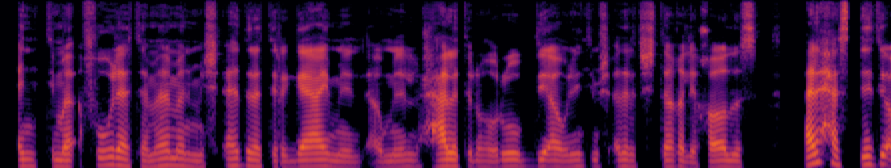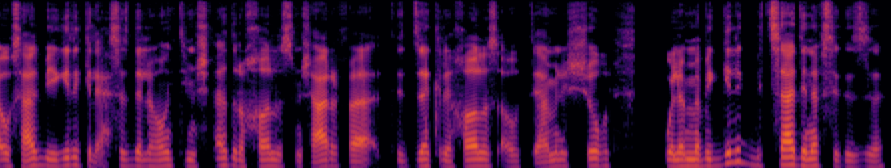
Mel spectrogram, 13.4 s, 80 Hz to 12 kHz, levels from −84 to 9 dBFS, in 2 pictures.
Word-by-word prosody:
أنتِ 130 -1 -7
مقفولة 145 +3 0
تمامًا، 135 +4 -3
مش 115 -2 -2
قادرة 135 -2 -1
ترجعي 120 +2 +4
من 115 -2 -6
ال 105 - -15
أ - - -8
من 120 +2 -5
حالة 130 +1 +5
الهروب 125 +1 -5
دي، 125 -1 +3
أو 115 -1 0
إن - - -7
أنتِ 125 0 -12
مش - - -5
قادرة 125 0 -5
تشتغلي 120 -2 0
خالص. 120 +2 +1 0.4
هل - - +10
حسيتِ، 160 +1 +4
أو 130 - 0
ساعات 135 +3 +2
بييجي 135 +1 0
لِك 150 -2 -6
الإحساس 135 - -3
ده، 135 - -4
اللي 125 -1 -3
هو 125 - -4
أنتِ 130 -1 -10
مش 125 - -1
قادرة 145 0 -5
خالص، 125 -1 -2
مش - - -6
عارفة 125 -2 +2
أنتِ 125 - -11
تذاكري 125 -2 -1
خالص، 130 +1 +1
أو 115 - -10
تعملي 115 +3 -5
الشغل، 135 +1 -3 0.4
ولما 130 0 +1
بتيجي 135 +7 -2
لِك، 220 - -5
بتساعدي 155 -2 +5
نَفْسِك 130 -2 -1
إزاي؟ 120 0 -8
125 Hz, 215 wpm, -27 LUFS, 120-135 Hz, 0.4 s, هل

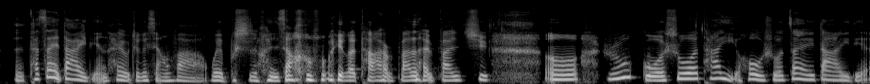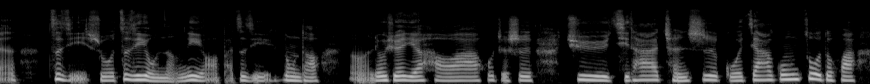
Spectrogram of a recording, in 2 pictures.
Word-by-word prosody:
呃， 185 -2 -4
他 240 - -3
再 320 +5 +3
大 240 -6 +1
一 180 - 0
点， - - -5
他 205 +6 -3
有 185 - +1
这 180 - -5
个 180 - -1
想 175 -2 -4
法， 170 -4 -5
我 185 - -1
也 180 - +3
不 180 - -10
是 185 -1 -3
很 175 +1 +1
想 205 +5 +5 0.5
为 215 - +9
了 180 -1 +2
他 175 0 -1
而 180 -1 +1
搬 180 +4 +1
来 205 - +2
搬 190 0 -2
去。 200 +2 -4 0.5
呃， 225 0 +4 0.2
如 270 +6 +3
果 195 - +2
说 260 +5 +3
他 275 +1 -2
以 250 -4 0
后 230 -4 +1
说 205 +1 -2
再 225 +1 0
大 205 -1 -2
一 190 - -2
点， - - -7 0.3
自 245 -2 +1
己 195 - -5
说 180 0 -3
自 235 +2 0
己 210 0 +5
有 180 -6 +4
能 150 0 -3
力 190 -1 +4
啊， - - -6
把 - - -14
自 190 - -2
己 170 +2 -5
弄 185 -3 +2
到， 170 -1 -3 0.3
呃， - - -6
留 190 +1 +4
学 195 0 +4
也 185 0 +2
好 190 -2 -5
啊， 180 +1 -2
或 190 +2 -6
者 190 - -6
是 180 +1 -2 0.3
去 200 -4 +2
其 180 +2 -3
他 200 +1 0
城 180 -5 -1
市 200 +3 0
国 175 -1 -3
家 205 +3 0
工 230 +3 +4
作 255 -2 +3
的 200 -2 0
话， 185 0 -1
195 Hz, 250 characters per minute, -24 LUFS, 180-215 Hz, 0.5 s, 为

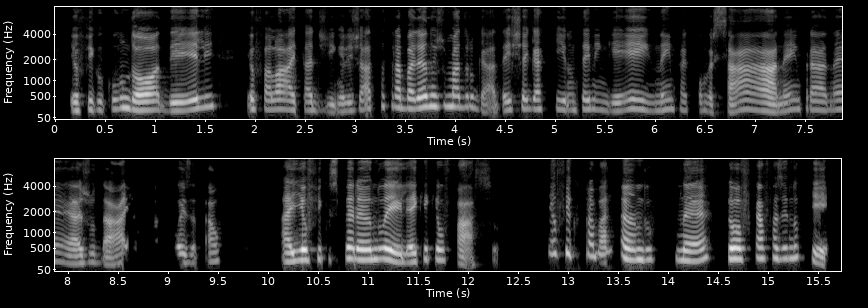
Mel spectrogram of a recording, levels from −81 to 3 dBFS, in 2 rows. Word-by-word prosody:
Eu 175 - -3
fico 185 +1 -9
com 220 +3 -4
dó 185 -2 +5
dele. 205 +10 -1 0.3
Eu 210 - -4
falo: 200 0 -6
"ai, 195 -3 -3
tadinho, 175 -4 -12
ele 165 - -8
já - - -8
tá 260 - -17
trabalhando 240 0 +1
de 260 - -14
madrugada, 250 -7 -6
aí, 185 - -6
chega 215 0 -6
aqui 205 -1 -12
não 185 - -14
tem 205 +1 -7
ninguém 190 +1 -7
nem 180 +4 -11
para 190 -3 -18
conversar, 175 +1 -3
nem 175 +6 -10
para, 190 -3 -8
né, 190 -2 -10
ajudar 170 +3 -4
em - - -10
alguma - - -36
coisa, 175 -2 -6
tal. 200 +1 -11 0.6
Aí 195 +2 +3
eu 230 - +12
fico 240 +1 -11
esperando 240 0 +6
ele, 185 -6 +8
aí 185 - +5
que 245 - -6
que 245 0 -3
eu 230 - +2
faço? 235 +1 -7 0.5
Eu 360 - -6
fico 350 -2 -2
trabalhando, 245 - 0 0.2
né? 220 +1 +2
Que 260 - -42
eu 250 - +12
vou 250 - +9
ficar 255 +1 -2
fazendo 260 0 -3
o - - -23
quê? - - 0
205 Hz, 200 wpm, -22 LUFS, 185-240 Hz, 0.6 s, eu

